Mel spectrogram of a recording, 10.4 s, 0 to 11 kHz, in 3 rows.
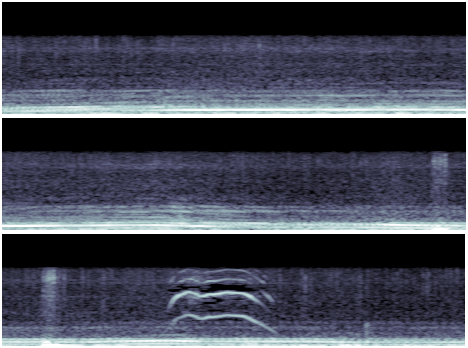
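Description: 4WD's engine running and revving up and down as it drives over a rough dirt track. Two sharp knocks come about seven seconds in, then a short high squeal that rises and falls.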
